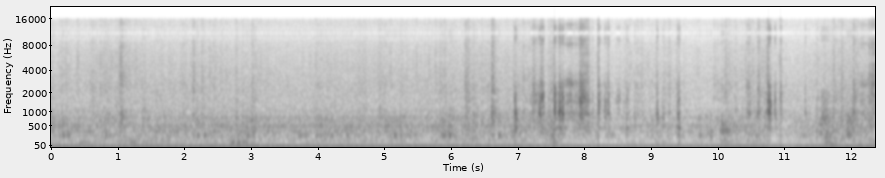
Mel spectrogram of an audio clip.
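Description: Guinea pigs munching leafy greens and carrot tops: a run of small crunches and leaf rustles, busier and louder from about the middle on.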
